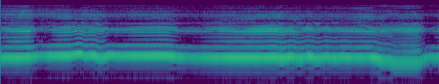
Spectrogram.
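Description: A single voice singing a slow, ornamented melody: long held notes with wavering pitch and small turns between them.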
